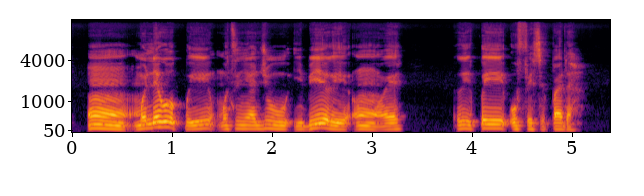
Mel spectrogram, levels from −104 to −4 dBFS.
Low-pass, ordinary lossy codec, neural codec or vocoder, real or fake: 14.4 kHz; none; none; real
